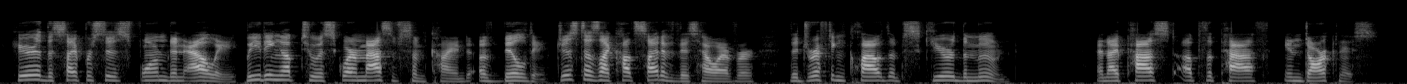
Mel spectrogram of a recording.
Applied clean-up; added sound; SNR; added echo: none; none; none; none.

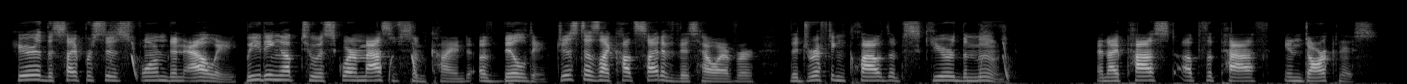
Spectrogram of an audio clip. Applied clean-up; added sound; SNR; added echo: neural mask model Resemble Enhance denoiser.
